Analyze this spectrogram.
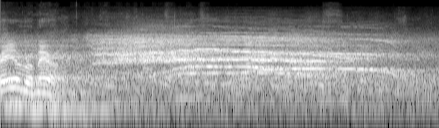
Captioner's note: audience cheering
